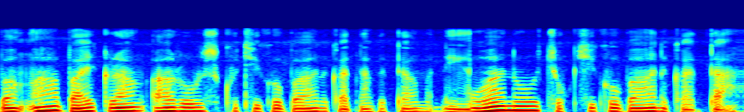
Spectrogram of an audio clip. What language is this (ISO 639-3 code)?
grt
